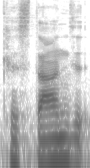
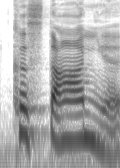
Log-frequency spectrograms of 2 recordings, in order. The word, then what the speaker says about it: Castagna: Costanza. I can't pronounce her name right. Castagna, because she said it rhymes with lasagna.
